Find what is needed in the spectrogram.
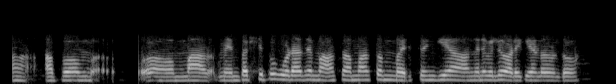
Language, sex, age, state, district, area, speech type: Malayalam, female, 45-60, Kerala, Pathanamthitta, rural, conversation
